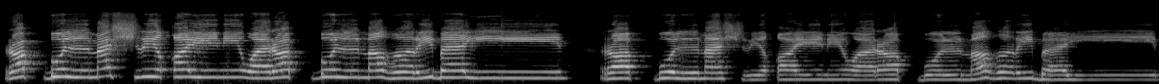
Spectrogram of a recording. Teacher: Jadi bukannya baini, bukan wal maghribaini, tapi wal maghribain. Gha-nya agak ngorok dikit ya.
